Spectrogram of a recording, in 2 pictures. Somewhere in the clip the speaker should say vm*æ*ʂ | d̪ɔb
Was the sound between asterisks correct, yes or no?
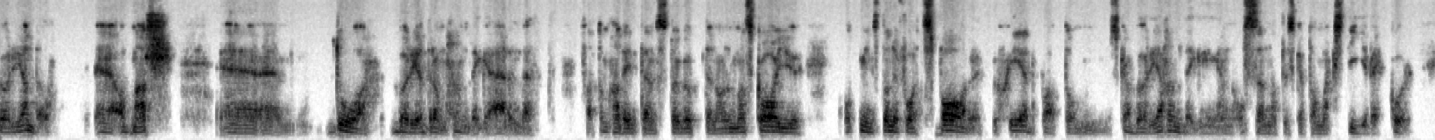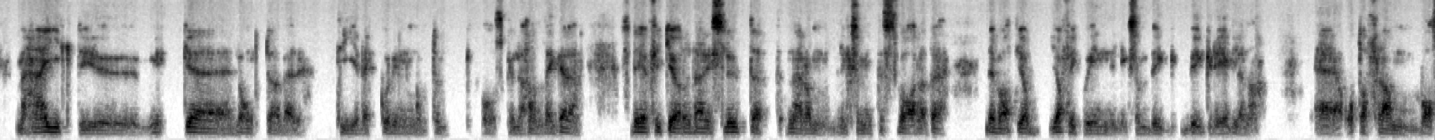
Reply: no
